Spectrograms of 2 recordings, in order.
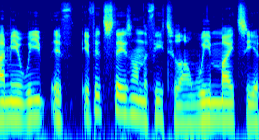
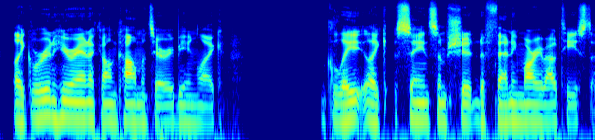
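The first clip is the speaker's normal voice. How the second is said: ordinary talk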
